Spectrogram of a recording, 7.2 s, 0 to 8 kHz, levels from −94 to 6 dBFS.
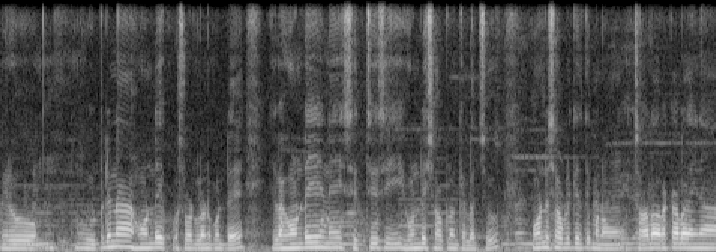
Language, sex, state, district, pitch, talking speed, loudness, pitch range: Telugu, male, Andhra Pradesh, Chittoor, 145 Hz, 175 wpm, -15 LUFS, 140-155 Hz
